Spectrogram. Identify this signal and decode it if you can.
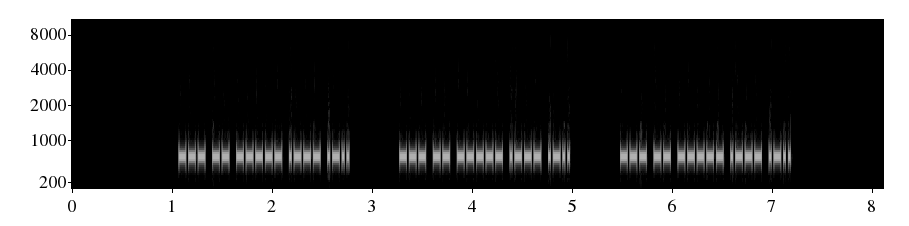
Morse code, heard as a keyed tone, about 53 wpm, 700 Hz. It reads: OM0JL OM0JL OM0JL
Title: DXCC-100 Call Signs - 5 Characters - Repeated 3x - 50wpm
